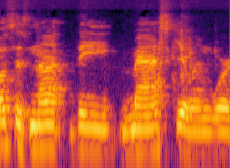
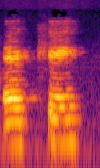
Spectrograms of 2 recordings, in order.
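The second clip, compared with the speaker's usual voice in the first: "eke" slowly as e-ke, higher pitch; syllable by syllable; 4 semitones higher than usual. Shown as a demonstration. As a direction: sound out "eke" in two separate beats. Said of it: "this is a vowel".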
